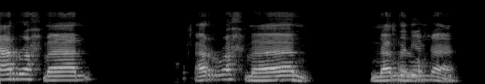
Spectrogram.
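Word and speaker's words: الرحمن: শুরুতে আলিফ লাম লাগাইছে, তাইলে লামের উচ্চারণ যদি হইতো আল রহমান হওয়ার কথা ছিল, কিন্তু যে র এটা হলো এইখানকার মধ্যে, এই 13 হরফের মধ্যে র থাকলে এর শুরুতে আলিফ লাম লাগলে কি হবে না, ওই লামের উচ্চারণ হবে না। এই জন্য এটা কি উচ্চারণ হয়, আর রহমান কি উচ্চারণ হয়, আর রহমান।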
